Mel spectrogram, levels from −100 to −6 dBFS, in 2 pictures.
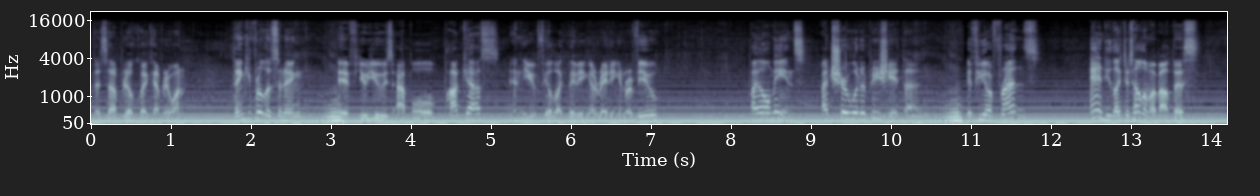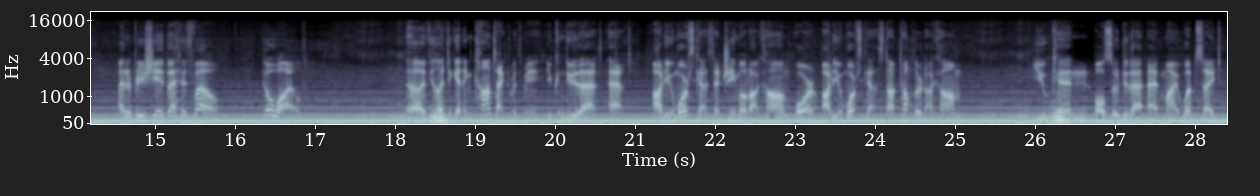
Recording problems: electrical hum; loud; throughout; 60 Hz, 9 dB below the speech

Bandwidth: 16 kHz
